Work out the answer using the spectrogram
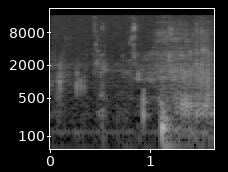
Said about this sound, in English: So I'm gonna take a sip. Yeah, I wanna try this now.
